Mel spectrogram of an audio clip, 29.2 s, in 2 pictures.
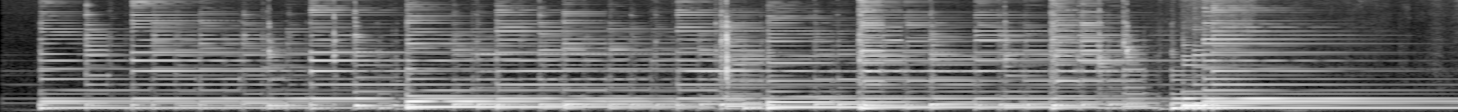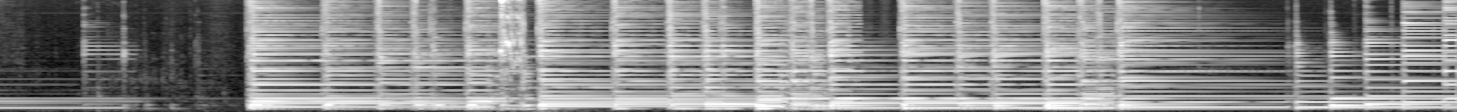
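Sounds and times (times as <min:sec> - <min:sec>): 
acoustic guitar recorded with Lewitt LCT 840: 0:00.0 - 0:29.1.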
